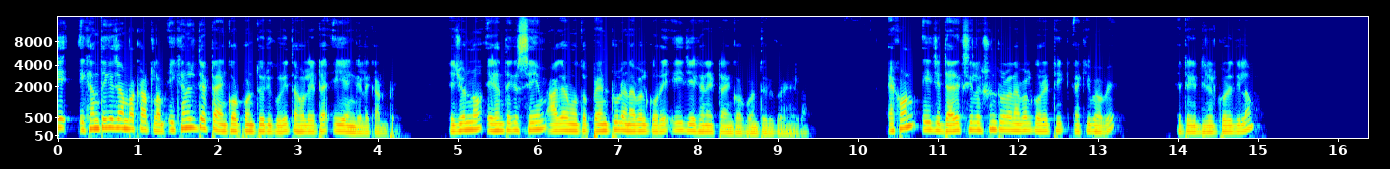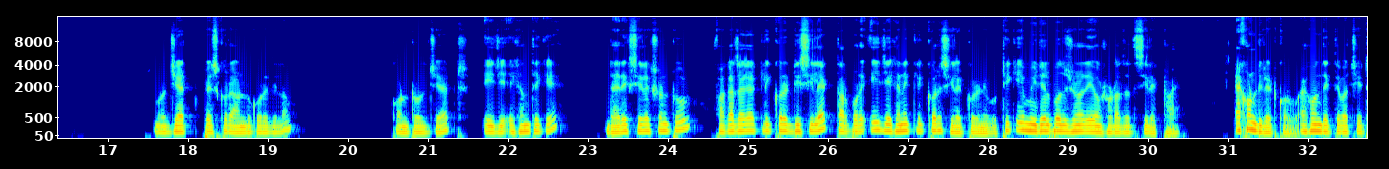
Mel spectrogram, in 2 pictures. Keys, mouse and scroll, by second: 5.8 click, 10.4 click, 14.2 Delete, 16.8-19.8 typing, 17.0 click, 18.1 click, 18.7 click, 21.4 space, 21.6 click, 21.9 space, 22.4 click, 30.4 Delete, 32.6 space.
